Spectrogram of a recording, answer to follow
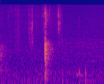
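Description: Chef's knife cutting through yellow bell pepper onto a wooden cutting board, with one sharp chop about a second in.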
